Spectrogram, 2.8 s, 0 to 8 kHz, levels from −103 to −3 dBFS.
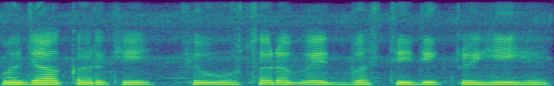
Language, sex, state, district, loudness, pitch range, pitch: Hindi, male, Arunachal Pradesh, Longding, -16 LUFS, 165-175 Hz, 170 Hz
